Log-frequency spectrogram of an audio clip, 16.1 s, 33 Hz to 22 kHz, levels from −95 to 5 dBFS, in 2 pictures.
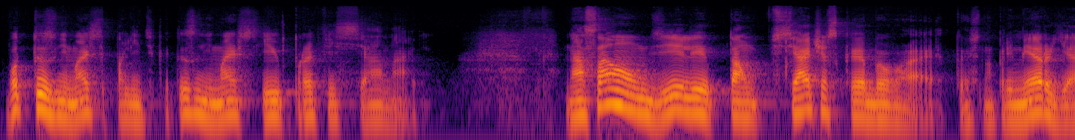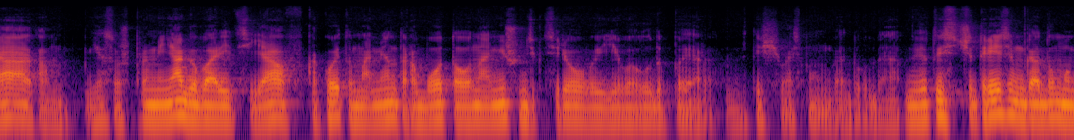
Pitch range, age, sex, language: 80-100 Hz, 30-49, male, Russian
